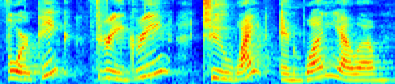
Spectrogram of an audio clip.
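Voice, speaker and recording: A woman's voice: high-pitched, big pitch swings, slow, exaggerated voice. A woman voicing a helpful, eager young brother in a storybook.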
